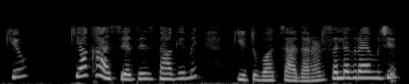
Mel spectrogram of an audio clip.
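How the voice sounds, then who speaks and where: A woman's voice: high voice, very animated, fairly quick, no room sound, highs cut off. A woman voicing Sunita, a young sulky sister-in-law who whines and demands attention, in a cartoon story. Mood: curious. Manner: whiny, demanding. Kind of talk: cartoon voice acting.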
